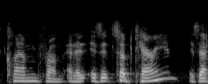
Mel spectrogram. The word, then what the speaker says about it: Subterraen: uh it's it's clem from and is it subtarian is that how you pronounce it yes um i pronounce it subterrane yeah uh it's um i know it seems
